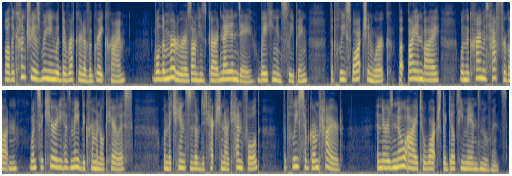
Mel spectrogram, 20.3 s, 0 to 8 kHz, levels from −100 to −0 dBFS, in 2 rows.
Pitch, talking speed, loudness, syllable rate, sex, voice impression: 230 Hz, 195 wpm, -17 LUFS, 6.2 syllables/s, female, very feminine, young, very thin, tensed, slightly weak, very bright, slightly soft, very clear, very fluent, slightly raspy, very cute, intellectual, very refreshing, sincere, slightly calm, very friendly, very reassuring, very unique, elegant, slightly wild, sweet, very lively, slightly kind, slightly intense, slightly sharp, slightly modest, very light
